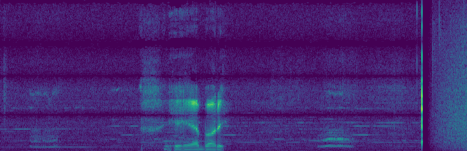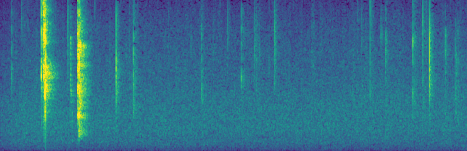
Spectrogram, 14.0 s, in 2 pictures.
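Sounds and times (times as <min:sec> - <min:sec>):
rain falling steadily: 0:06.4 - 0:14.0
raindrops ticking: 0:06.5 - 0:14.0.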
